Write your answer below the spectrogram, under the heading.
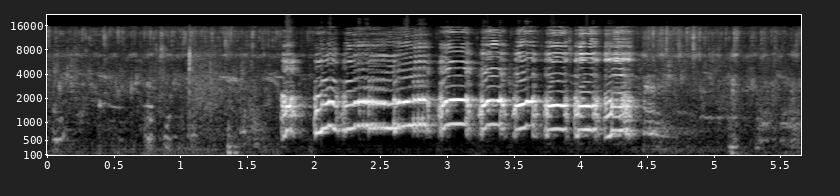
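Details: Kukuak Balenggek cockerel, a Minangkabau crowing breed, in the learning stage of its crow, gives about nine rapid, evenly stepped syllables in a stuttered, multi-part crow. Faint background noise comes before and after.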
